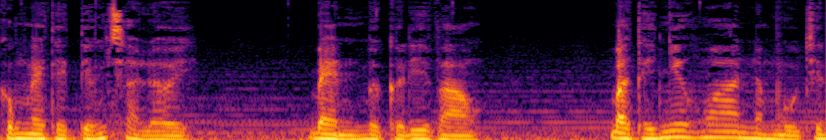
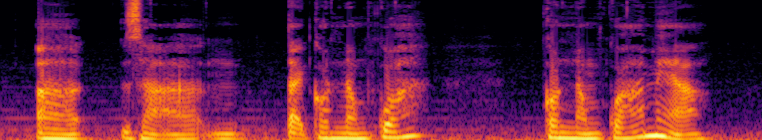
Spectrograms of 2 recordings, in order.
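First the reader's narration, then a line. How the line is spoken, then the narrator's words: Flustered just-woken stammer. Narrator (Vietnamese): Cô nghe gọi thì hoảng hốt choàng thức dậy, vội vò đầu lắp bắp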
